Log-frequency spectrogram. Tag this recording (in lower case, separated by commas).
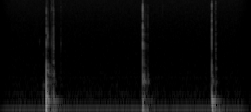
raindrop, rain, water, liquid, drip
